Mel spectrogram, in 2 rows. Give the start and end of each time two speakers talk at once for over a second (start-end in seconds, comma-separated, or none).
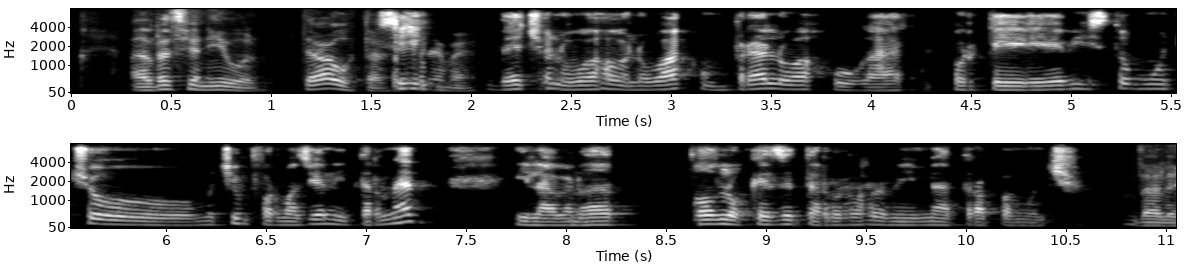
none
